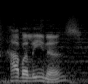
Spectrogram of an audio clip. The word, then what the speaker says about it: javelina: from Hector Lakes halftime javelinas I am very big on the alliteration even though javelina starts with a J will pronounce it with the with the ha sound so I think that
